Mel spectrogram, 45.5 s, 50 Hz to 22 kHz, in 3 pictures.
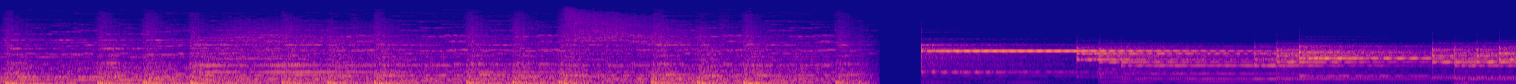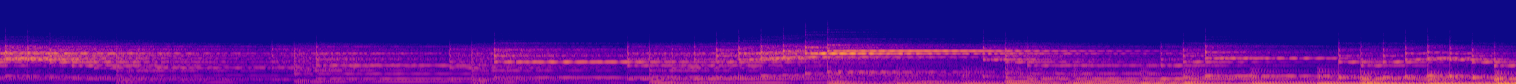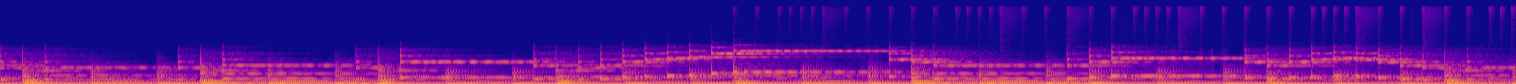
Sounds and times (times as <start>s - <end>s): Background music: 0.0s - 45.4s.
